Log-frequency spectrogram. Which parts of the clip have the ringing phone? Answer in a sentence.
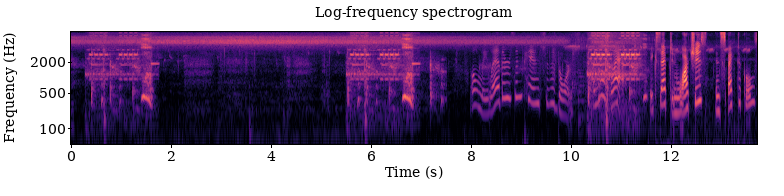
The ringing phone can be heard from 0.3 to 1.8 s, from 5.5 to 7.0 s and from 10.3 to 11.6 s.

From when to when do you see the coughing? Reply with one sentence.
The coughing can be heard from 0.4 to 1.4 s, from 5.5 to 7.5 s and from 10.3 to 11.6 s.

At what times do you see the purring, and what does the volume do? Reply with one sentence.
The purring can't be heard in this clip.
